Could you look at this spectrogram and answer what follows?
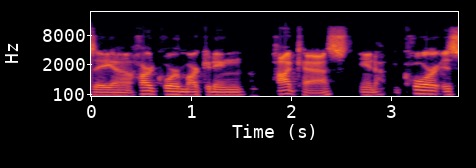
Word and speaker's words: Corps: hey it's hardcore marketing it's spelled like the Marine Corps not the earth core mm-hmm and a guy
